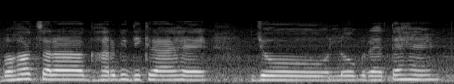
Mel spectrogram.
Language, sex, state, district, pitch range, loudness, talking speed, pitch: Hindi, female, Odisha, Sambalpur, 200-220 Hz, -14 LUFS, 145 wpm, 205 Hz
